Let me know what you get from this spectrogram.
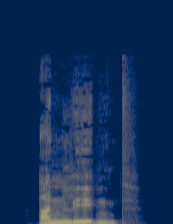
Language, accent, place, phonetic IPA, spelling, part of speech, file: German, Germany, Berlin, [ˈanˌleːɡn̩t], anlegend, verb, De-anlegend.ogg
- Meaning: present participle of anlegen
